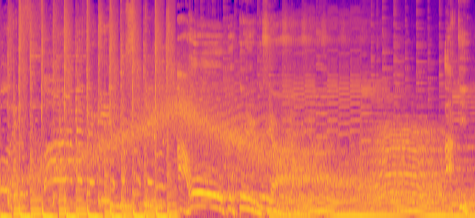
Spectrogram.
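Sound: cow mooing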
